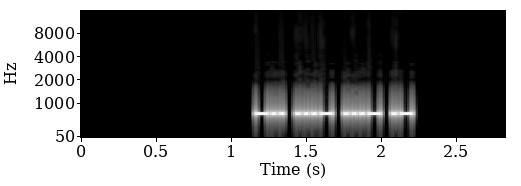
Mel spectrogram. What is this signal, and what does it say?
Morse code, heard as a keyed tone, about 44 wpm, 700 Hz. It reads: DVVA
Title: All Cut Numbers - 4-Digit 45wpm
